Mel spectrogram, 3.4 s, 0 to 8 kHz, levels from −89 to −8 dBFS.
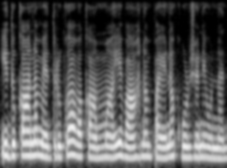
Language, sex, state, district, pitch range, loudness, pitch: Telugu, female, Telangana, Adilabad, 190-220 Hz, -15 LUFS, 200 Hz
